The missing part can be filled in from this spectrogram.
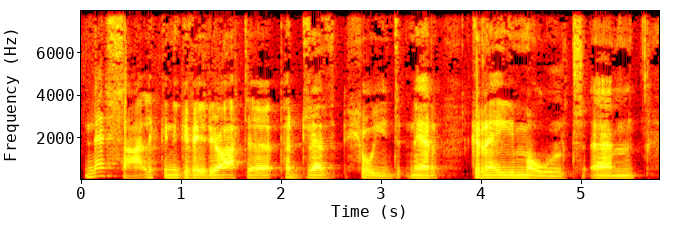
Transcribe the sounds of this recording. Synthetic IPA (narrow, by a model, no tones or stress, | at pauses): nɛsa̰lˠɪkəniɡəvejɾjɔatʰəpʰədrɛðɬʊɨdner | ɡ̥rejmowlˠdəːm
